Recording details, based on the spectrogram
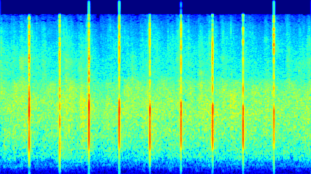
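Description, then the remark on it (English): A church audience claps hands to God in a steady rhythm, sharp beats landing about twice a second over a continuous wash of scattered applause. No one speaks. “Could we clap our hands to him right now?”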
